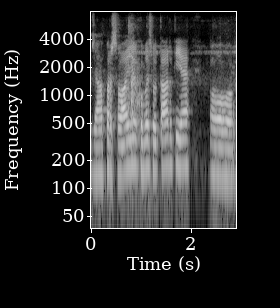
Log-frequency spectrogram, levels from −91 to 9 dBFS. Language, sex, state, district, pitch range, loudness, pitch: Hindi, male, Rajasthan, Bikaner, 140-165 Hz, -16 LUFS, 155 Hz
